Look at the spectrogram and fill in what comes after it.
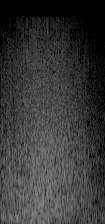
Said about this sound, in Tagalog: Habang lumalalim na ang natatahak ko, ay medyo malakas na rin ang alon na tumatama sa aking bangka.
